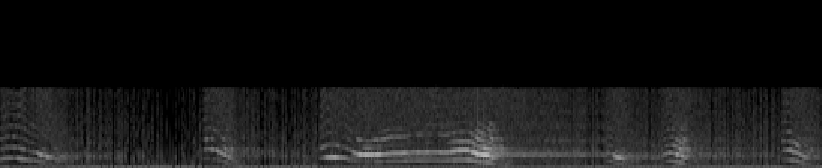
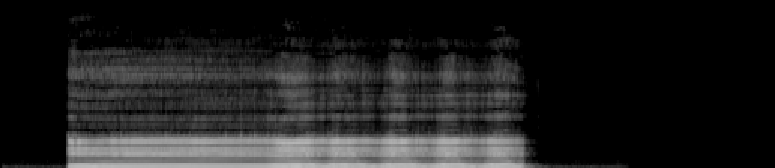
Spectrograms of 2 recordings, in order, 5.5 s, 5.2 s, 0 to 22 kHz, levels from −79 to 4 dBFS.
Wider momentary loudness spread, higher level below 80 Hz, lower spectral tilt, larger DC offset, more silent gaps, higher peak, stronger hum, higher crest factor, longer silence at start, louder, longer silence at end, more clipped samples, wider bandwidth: first, 24 LU vs 5 LU; first, -54 dBFS vs -64 dBFS; second, -1 dB/octave vs -5.5 dB/octave; first, 0.4% vs under 0.1%; neither; second, -14 dBFS vs -6 dBFS; neither; first, 22 dB vs 16 dB; second, 0 s vs 0.45 s; second, -32 LUFS vs -19 LUFS; second, 0 s vs 1.65 s; neither; second, 11 kHz vs 16 kHz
